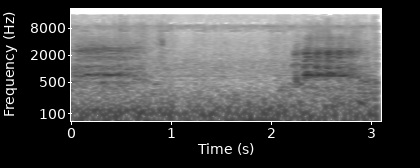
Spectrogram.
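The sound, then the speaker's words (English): A herd of goats and sheep on a farm in Newport, Rhode Island, including Gulf Coast sheep, Hog Island sheep and Tennessee fainting goats, bleat in two distinct calls, one at the start and another near the end, with a steady outdoor rumble of ambient noise underneath and no speech. “He's protecting an unusual herd of goats and sheep from lurking coyotes.”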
